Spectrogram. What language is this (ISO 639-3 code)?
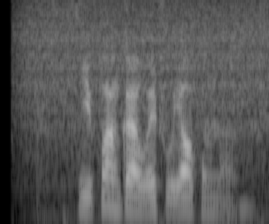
zho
